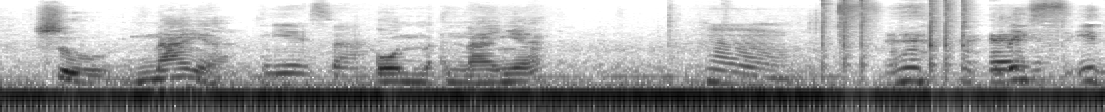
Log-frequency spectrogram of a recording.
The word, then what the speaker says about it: Nanya: She was teaching me how to pronounce her name. So Nanya.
